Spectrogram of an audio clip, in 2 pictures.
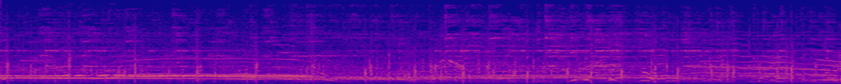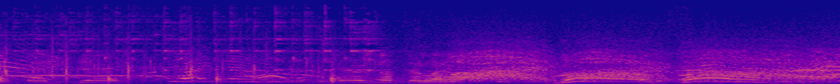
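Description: A stadium crowd cheering, with many voices shouting and whooping at once; the yelling grows denser and louder about six seconds in.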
